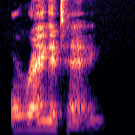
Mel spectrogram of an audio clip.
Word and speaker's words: orangutan: Orangutan. – There's no G.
